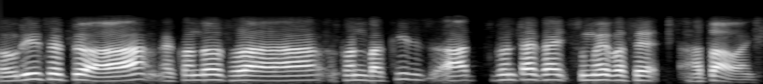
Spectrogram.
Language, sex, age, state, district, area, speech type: Santali, male, 30-45, West Bengal, Birbhum, rural, conversation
